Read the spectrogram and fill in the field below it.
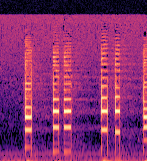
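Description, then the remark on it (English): A quick series of six touch-tone beeps as a phone number for the Rahway Hospital is dialed. Each is a short, clear dual-tone blip in an uneven rhythm over a faint background hum, with no one speaking. “Let me try this number here again at the Rahway Hospital.”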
